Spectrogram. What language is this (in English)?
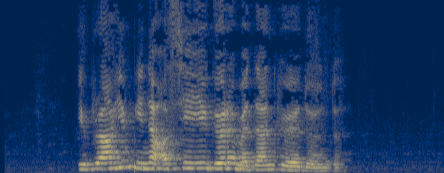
Turkish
